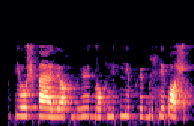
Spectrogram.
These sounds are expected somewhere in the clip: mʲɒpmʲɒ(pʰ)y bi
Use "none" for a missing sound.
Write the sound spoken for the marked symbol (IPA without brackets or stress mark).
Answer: pʰ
